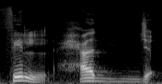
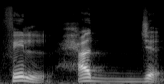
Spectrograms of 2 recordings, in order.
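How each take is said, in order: The two takes are said the same way.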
